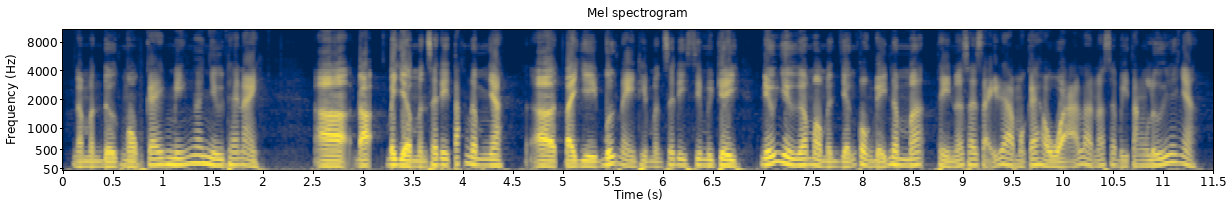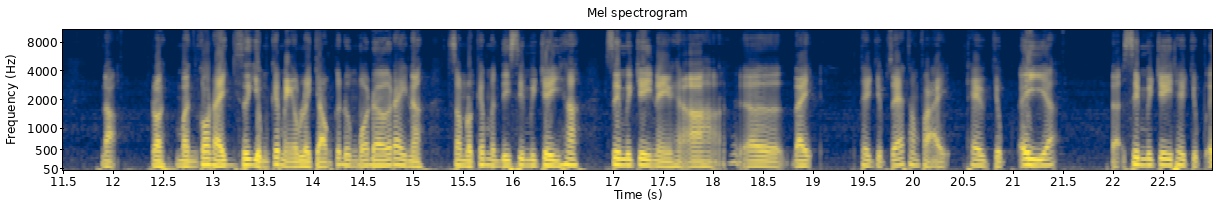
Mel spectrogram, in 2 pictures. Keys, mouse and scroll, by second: 2.4-2.7 scroll down 1, 2.7 middle click, 3.1 F4, 3.7 click, 4.3 middle click, 11.1 3, 11.6 click, 12.1 alt+middle click, 15.2 click, 19.5 click, 21.6 alt+middle click.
